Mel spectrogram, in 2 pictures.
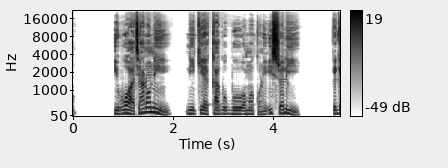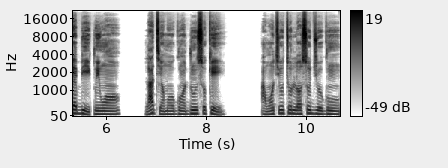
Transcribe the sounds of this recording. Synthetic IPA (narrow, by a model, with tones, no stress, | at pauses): i˨wɔ˧a˨ti˨˧a˧ɾ̃ɔ̃˦nĩ˦˨ | nĩ˧ki˦ɛ˧ka˧ɡ͡bo˧ɡ͡bo˧ɔ˧mɔ̃˧kũ˨ɾ̃ĩ˨˦ʔi˦˨sɾɛ˧li˦˨ | ɡ̥ɛ˦ɡɛ˦bi˦i˨k͡pĩ˧w̃ɔ̃˧ | la˨˦ti˧ɔ˧mɔ̃˧o˧ɡũ˦ɔ̃˧dũ˦so˦ke˦˨ | a̰˨w̃ɔ̃˧ti˦o˦to˦lɔ˧so˦d͡ʒu˦o˧ɡũ˧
